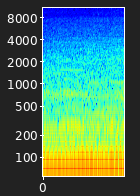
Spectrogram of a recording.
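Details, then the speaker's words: 2024 Chevrolet Silverado, 6,300 on the clock, first start of the auction truck after it rolled over. Deep, even idle with no knocks or misses. Heavy smoke, likely oil in the cylinders from being upside down. Sounds pretty good: normal idle. "Smoking like crazy, but sounds pretty good. But it probably had a little bit of oil in the cylinders from rolling over."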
